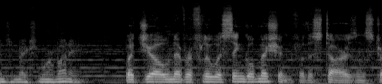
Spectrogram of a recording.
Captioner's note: voiceover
